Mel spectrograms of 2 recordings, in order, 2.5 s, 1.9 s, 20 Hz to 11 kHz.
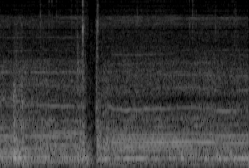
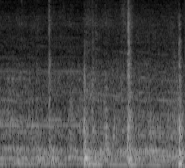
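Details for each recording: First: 1994–2004 Ford Mustang power window going up: steady motor whine with sharp pops as the regulator gears grind and slip because they are misadjusted; the window rolls down fine and the motor is good. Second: 1994-2004 Ford Mustang power window after fixing the popping: the original motor was kept and the regulator bracket teeth were tapped to clamp the gears; the glass rolls smoothly with no popping.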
